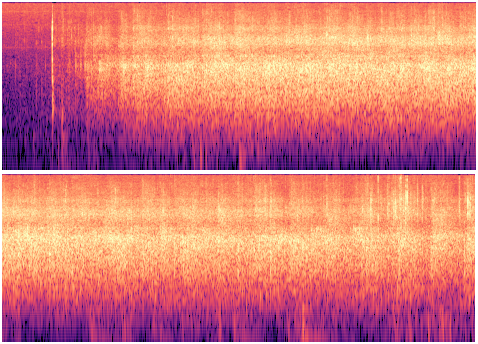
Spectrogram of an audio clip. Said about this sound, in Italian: prenditi ancora un applauso, prenditelo tutto.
